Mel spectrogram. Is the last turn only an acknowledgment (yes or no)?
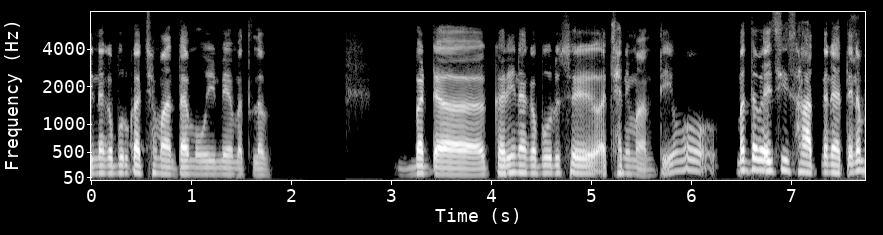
yes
